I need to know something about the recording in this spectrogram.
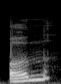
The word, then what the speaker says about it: homme: And then here we've got the word homme, man, okay, but then it starts with H, as in French H is not pronounced, so the first sound that we hear is O, okay, and then it will follow the same rule.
